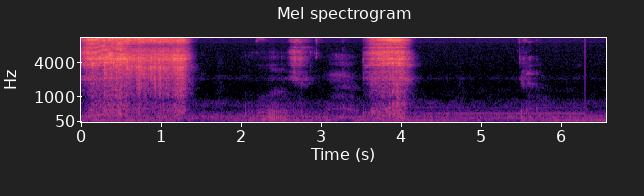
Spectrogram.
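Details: Two forceful, airy sneezes after false starts from an irritated nose, with soft sniffs and faint breaths between them in a quiet room.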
